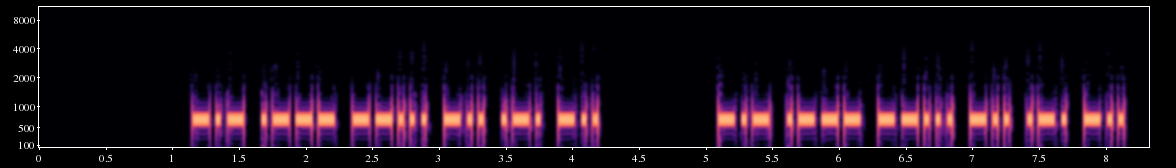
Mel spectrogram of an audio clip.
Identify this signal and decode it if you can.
Morse code, heard as a keyed tone, about 28 wpm, 700 Hz. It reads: KJ7DRD KJ7DRD
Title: USA Call Signs - 6 Characters - Repeated 2x - 28wpm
